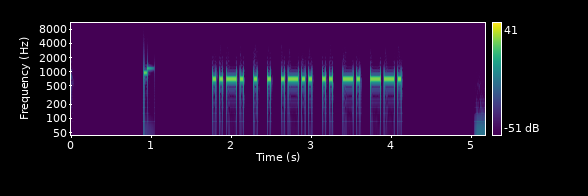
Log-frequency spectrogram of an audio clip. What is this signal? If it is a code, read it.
Morse code, heard as a keyed tone, about 28 wpm, 700 Hz. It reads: FEELING
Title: Sentences from Top 1200 Words - New Word Drill Alt - 28wpm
